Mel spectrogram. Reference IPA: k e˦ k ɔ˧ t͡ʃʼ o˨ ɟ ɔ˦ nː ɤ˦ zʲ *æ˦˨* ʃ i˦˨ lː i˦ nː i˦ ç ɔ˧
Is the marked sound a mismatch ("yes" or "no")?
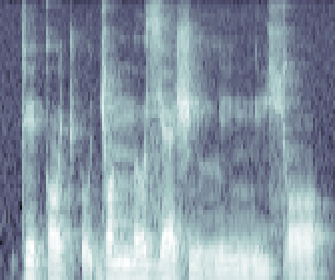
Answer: no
